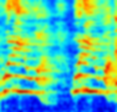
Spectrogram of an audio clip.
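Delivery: high-pitched imitation of a livid man; exasperated mock outburst. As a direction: demand it like a coworker losing his temper. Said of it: "he is getting livid".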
